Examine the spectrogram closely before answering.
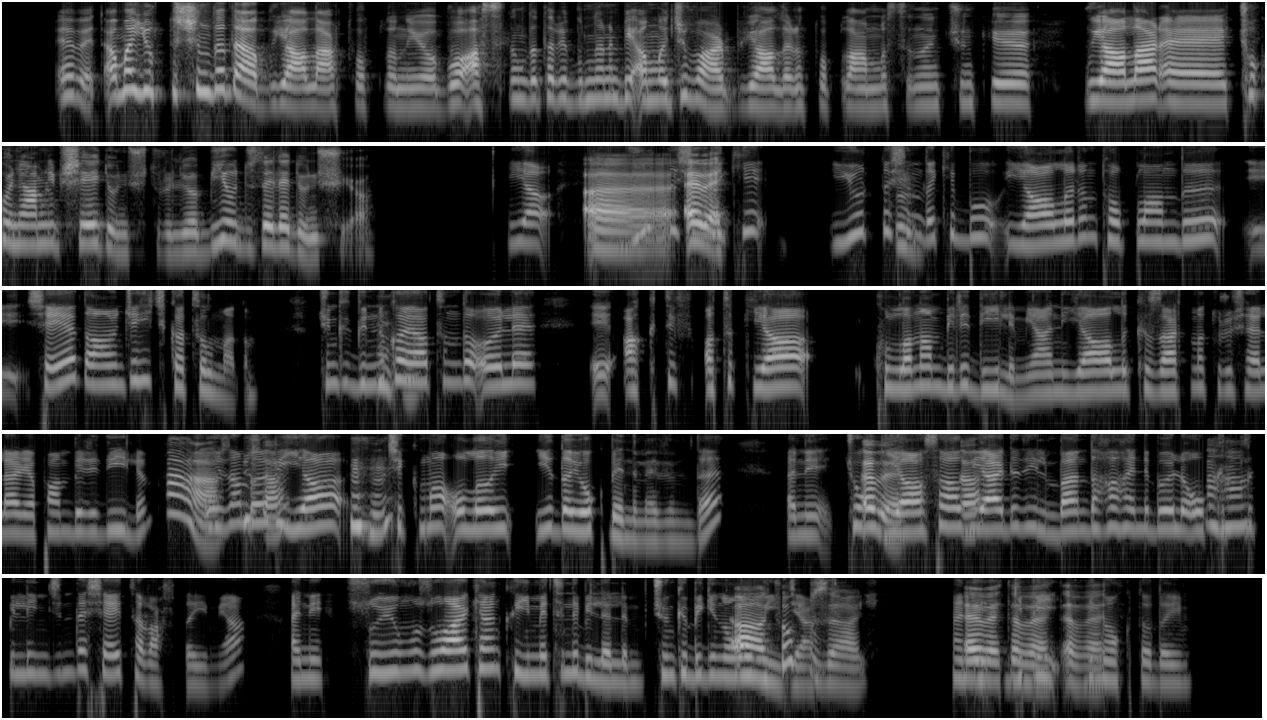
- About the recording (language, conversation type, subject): Turkish, podcast, Günlük hayatta atıkları azaltmak için neler yapıyorsun, anlatır mısın?
- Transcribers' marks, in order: tapping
